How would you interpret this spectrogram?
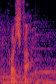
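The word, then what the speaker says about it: Haurchefant: Is that for Isal, or however you pronounce her name? Oh no, it's Horsefon. From here, Lord Orshafon can watch over all of Ishgard.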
